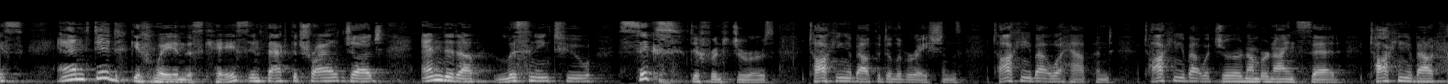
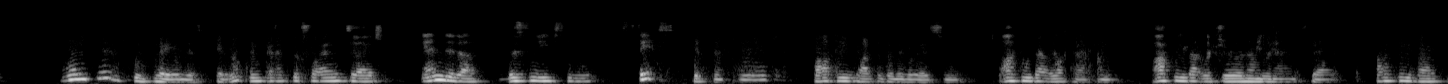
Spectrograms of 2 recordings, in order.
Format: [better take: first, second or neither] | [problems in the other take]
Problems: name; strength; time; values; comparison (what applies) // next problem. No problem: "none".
first | noise reduction (neural mask model DeepFilterNet 3)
